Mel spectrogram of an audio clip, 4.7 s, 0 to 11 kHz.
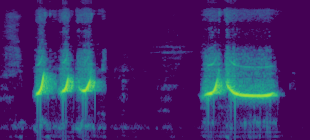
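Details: Pet talking common hill myna, one of two kept indoors and offered for sale, said to say over 20 words: three short rising whistles, a pause, then a rising whistle that settles into a long level note.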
